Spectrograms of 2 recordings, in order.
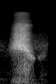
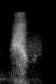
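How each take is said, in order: The two takes are said the same way.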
